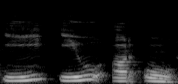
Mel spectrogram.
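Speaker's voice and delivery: ई, यू और ओ said very slowly, each vowel held long; vowel sounds drawn out. Shown as a demonstration. Teacher recaps three vowel steps, each sound drawn out. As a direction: stretch out ई, यू और ओ one by one. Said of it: "ये तीन step पढ़ा है".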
